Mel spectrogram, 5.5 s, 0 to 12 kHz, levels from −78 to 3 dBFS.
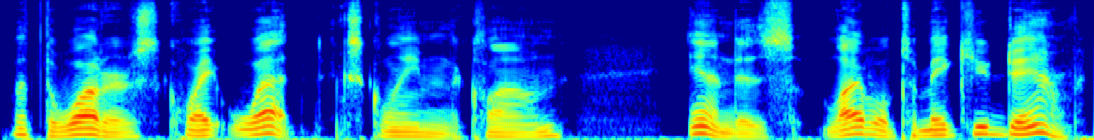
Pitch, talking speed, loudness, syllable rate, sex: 120 Hz, 175 wpm, -18 LUFS, 4.7 syllables/s, male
